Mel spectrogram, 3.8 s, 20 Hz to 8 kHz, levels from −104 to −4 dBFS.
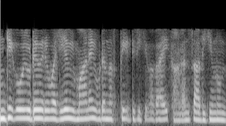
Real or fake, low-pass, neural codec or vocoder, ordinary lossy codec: fake; 7.2 kHz; codec, 16 kHz, about 1 kbps, DyCAST, with the encoder's durations; AAC, 16 kbps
